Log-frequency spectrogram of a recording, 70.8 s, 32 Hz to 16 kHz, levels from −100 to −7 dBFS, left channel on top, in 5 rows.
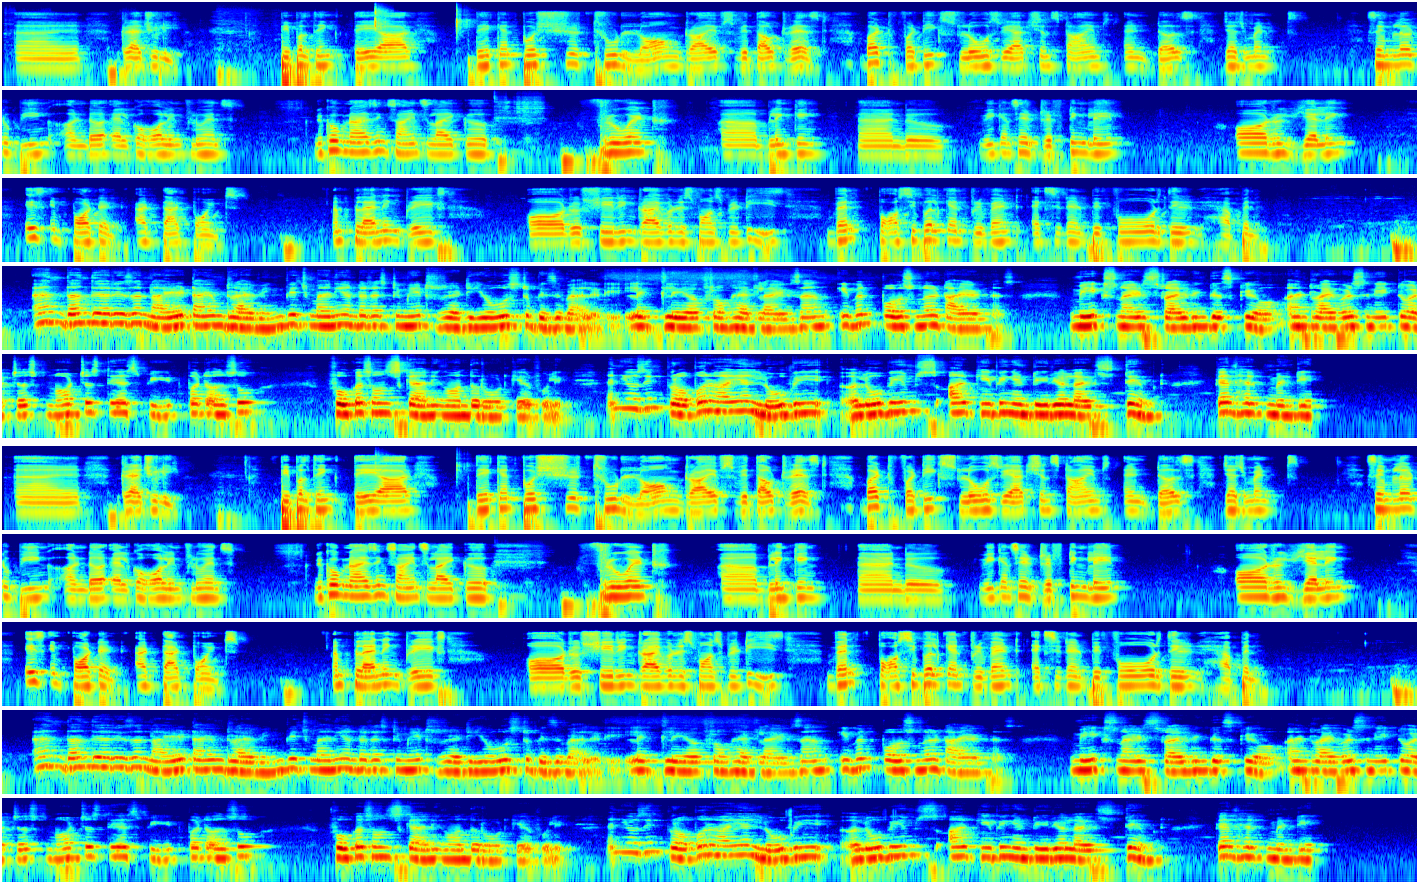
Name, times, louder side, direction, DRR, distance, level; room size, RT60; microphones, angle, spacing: voice 1, 0.1-0.8 1.2-1.7 2.8-4.1 4.6-11.9 12.2-12.9 13.7-16.4 17.3-19.3 20.1-20.8 21.3-22.3 22.7-23.6 23.9-25.3 26.5-27.6 28.5-30.6 31.6-32.7 33.6-36.1 36.5-40.9, right 3 dB, 65° right, 1.0 m, -30 dB
voice 2, 42.7-52.5 53.1-59.2 59.9-62.2 62.6-68.2 68.8-69.7, left 3 dB, 60° left, 0.5 m, -23 dB
19.0 x 13.0 x 2.3 m
head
